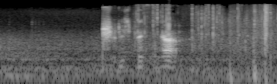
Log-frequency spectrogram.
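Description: A rifle is handled with a metallic clatter as the weapon is switched.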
